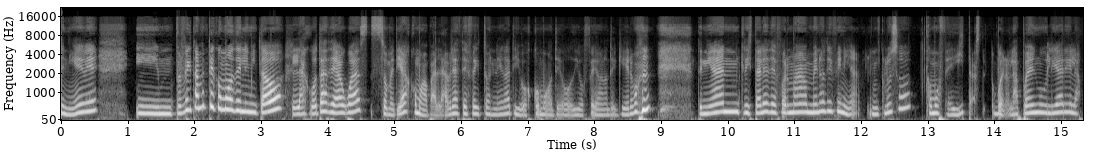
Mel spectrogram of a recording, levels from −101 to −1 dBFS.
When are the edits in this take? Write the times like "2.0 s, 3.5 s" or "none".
3.5 s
